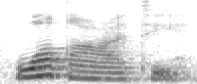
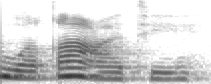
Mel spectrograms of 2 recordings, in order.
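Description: First: The stress is on the first syllable. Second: The stress is on the second syllable. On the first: The speaker calls it right. "وزن کلمه بر حرف واو بود که اولین حرف این کلمه است" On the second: The speaker calls it wrong. "اونطوری انگار واو جداه و این کلمه قعته هست"

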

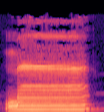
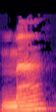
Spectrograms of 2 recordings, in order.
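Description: First: The vowel after m is drawn out long. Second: The vowel after m is short. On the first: "اگر این فتحه رو امتداد بدید" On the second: "فتحه میم در حرف ما"

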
